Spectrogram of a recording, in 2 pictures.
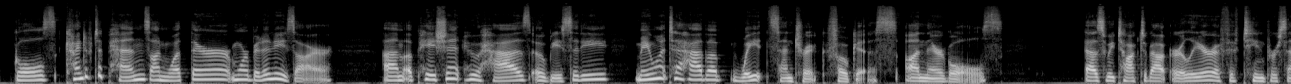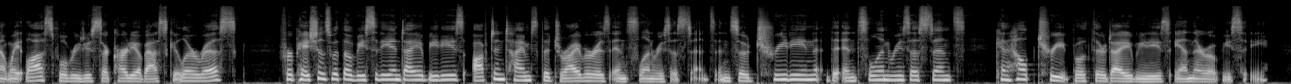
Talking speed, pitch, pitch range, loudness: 155 wpm, 185 Hz, 150-220 Hz, -17 LUFS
